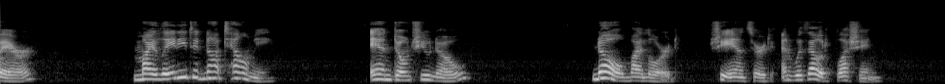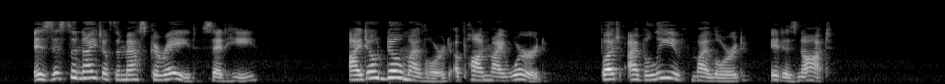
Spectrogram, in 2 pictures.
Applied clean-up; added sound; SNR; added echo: none; none; none; none.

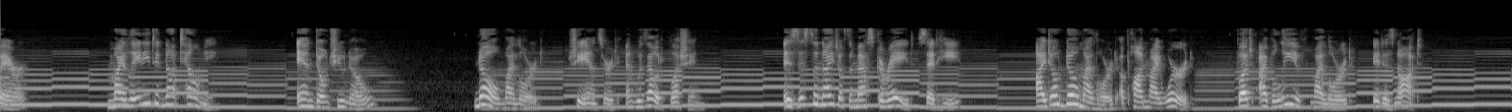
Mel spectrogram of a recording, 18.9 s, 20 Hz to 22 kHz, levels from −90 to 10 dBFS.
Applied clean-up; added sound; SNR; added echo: none; Wind instrument, woodwind instrument; 8 dB; none.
